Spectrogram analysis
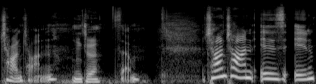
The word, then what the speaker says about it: Chan Chan: that I've been and I remember it being pronounced chonchon okay so chonchon is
